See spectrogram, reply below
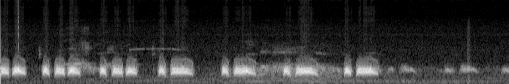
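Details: Decoy spotted dove in thúc gù style, cooing to draw wild doves: rapid clusters of soft low coos, short clipped notes alternating with drawn-out rolling ones, fading into quieter scattered coos near the end.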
